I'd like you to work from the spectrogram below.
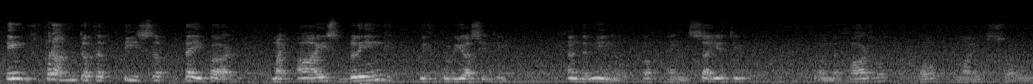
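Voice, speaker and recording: A man, a poet at a live reading, speaking in a deliberate, declamatory way with halting phrases. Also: medium pitch, animated. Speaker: poet reading own poems. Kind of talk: live poetry reading with informal asides. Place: indoor live poetry event, recorded from off. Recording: roomy, distant, dull, noisy live recording.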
